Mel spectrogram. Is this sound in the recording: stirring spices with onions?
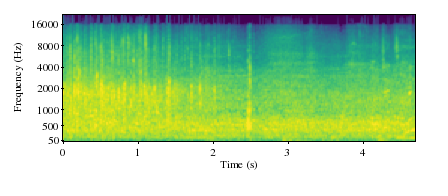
no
